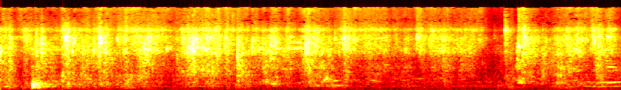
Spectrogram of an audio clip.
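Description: Laundry being washed by hand in plastic basins: water sloshing and splashing with rubbing and handling of wet cloth. There is a loud clunk about half a second in.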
